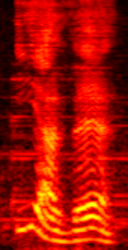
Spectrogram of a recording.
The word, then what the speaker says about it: Iavé: Então ficou a pronúncia Iavé.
